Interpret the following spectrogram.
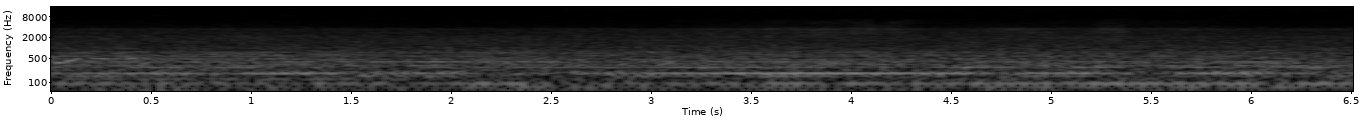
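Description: Steady low machinery drone with a deep hum, its lower note growing a little stronger about halfway through.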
